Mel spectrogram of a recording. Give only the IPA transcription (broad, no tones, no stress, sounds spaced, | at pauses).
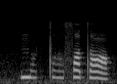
n ɔ̤ ɡ tˤ ɛ̤ sˤ ɛ t ɑ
